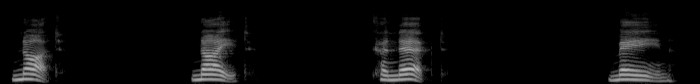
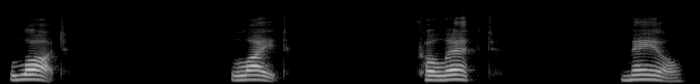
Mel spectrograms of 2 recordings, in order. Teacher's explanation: the air comes up out of your nose when you say all the air comes out of your mouth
